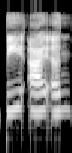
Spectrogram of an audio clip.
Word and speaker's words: been: 首先第二个字 it's been been 这个字你可以念成 bin 的音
